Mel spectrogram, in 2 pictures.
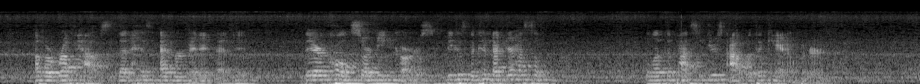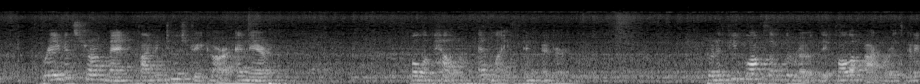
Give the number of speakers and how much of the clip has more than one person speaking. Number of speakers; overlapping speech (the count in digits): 1, no overlap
